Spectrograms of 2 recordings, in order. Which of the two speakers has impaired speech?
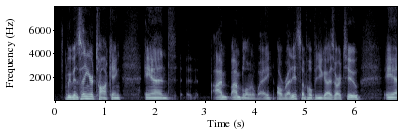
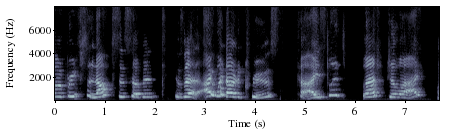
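The second: cerebral palsy; spastic quadriplegic, severe, wheelchair user, retained startle reflex; diagnosed around 5 months, ongoing physical therapy; speech not affected.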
